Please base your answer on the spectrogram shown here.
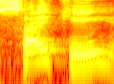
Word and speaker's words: psyche: The next is the lodestone has suke, and this is important because this word suke, which we now pronounce psyche, is going to be the basis of the idea of psychology as a discipline.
